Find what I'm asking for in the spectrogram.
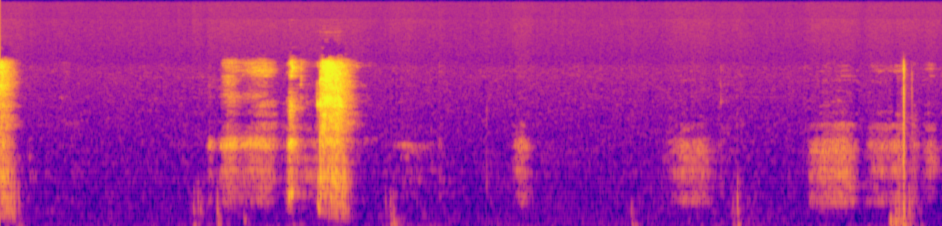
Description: The fourth sneeze was so powerful I dropped my phone;)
